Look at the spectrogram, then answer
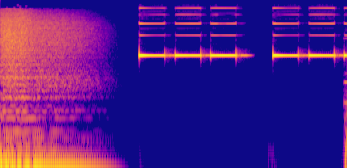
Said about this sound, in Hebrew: העשן עלול להרוג עוד לפני האש. בשריפה, או שגלי העשן יאיר אתכם, או שלא תתעוררו בכלל. התקינו גלאי עשן בביתכם. זה פשוט להציל חיים.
